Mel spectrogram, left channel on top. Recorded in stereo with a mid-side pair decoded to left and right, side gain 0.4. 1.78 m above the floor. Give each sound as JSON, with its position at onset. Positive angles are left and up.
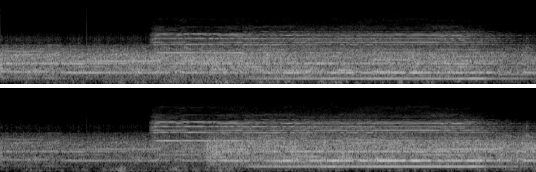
{"t": 1.5, "sound": "a violin", "azimuth_deg": -45, "distance_m": 3.0}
